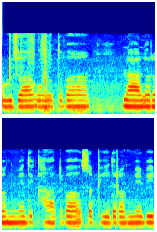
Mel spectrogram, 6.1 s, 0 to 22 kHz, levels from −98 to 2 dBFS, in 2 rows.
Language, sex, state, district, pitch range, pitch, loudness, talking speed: Bhojpuri, female, Uttar Pradesh, Deoria, 185-190 Hz, 190 Hz, -17 LUFS, 130 wpm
